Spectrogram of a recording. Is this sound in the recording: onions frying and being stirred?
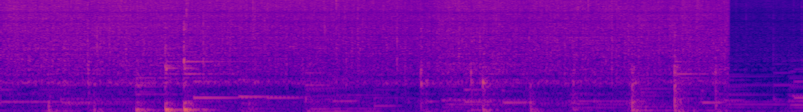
yes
